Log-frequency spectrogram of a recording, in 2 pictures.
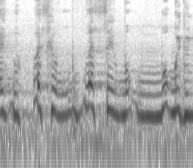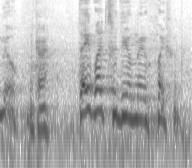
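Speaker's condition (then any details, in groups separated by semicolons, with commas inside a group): Cerebral palsy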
